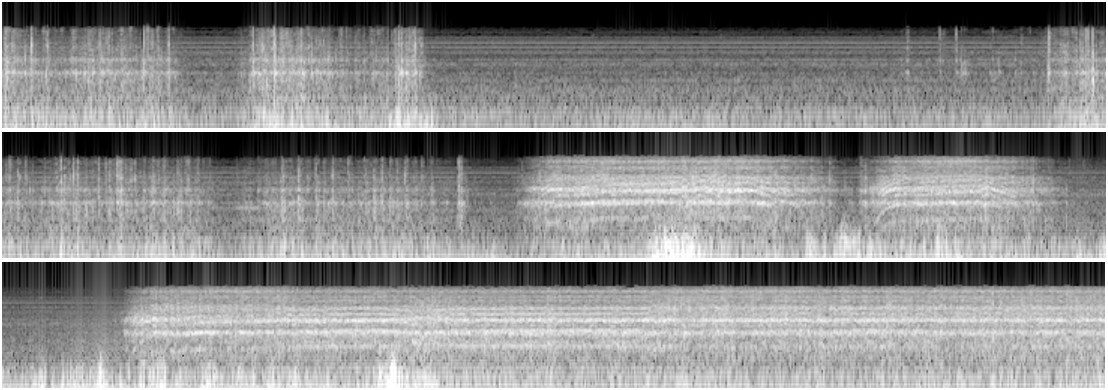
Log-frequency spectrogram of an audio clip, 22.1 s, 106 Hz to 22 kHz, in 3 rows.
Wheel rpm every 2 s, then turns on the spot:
20, 20, 0, 10, 20, 60, 80, 30, 150, 160, 160.
0-4 6-10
